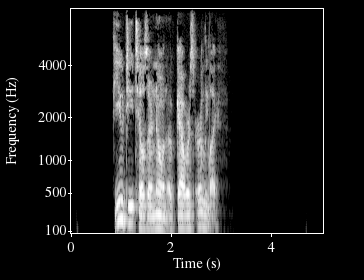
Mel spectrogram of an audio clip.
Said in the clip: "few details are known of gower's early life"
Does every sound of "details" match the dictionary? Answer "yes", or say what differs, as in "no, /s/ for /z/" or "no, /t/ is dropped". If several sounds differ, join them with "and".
yes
